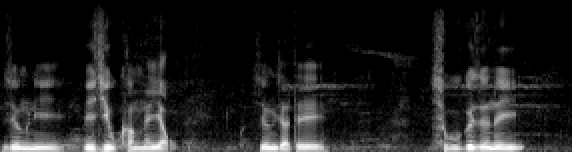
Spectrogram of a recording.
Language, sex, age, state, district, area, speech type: Bodo, male, 60+, Assam, Udalguri, urban, spontaneous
